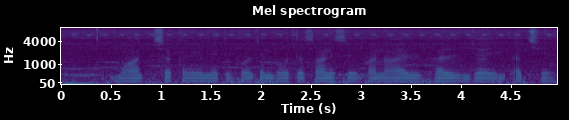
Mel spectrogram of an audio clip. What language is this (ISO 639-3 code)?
mai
